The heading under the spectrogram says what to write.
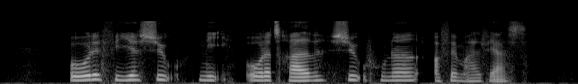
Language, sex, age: Danish, female, 29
